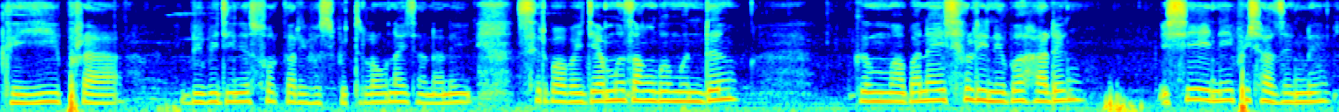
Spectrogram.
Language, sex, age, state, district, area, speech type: Bodo, female, 45-60, Assam, Baksa, rural, spontaneous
